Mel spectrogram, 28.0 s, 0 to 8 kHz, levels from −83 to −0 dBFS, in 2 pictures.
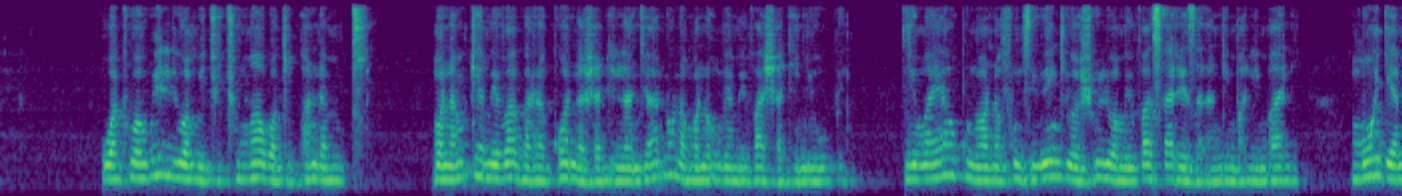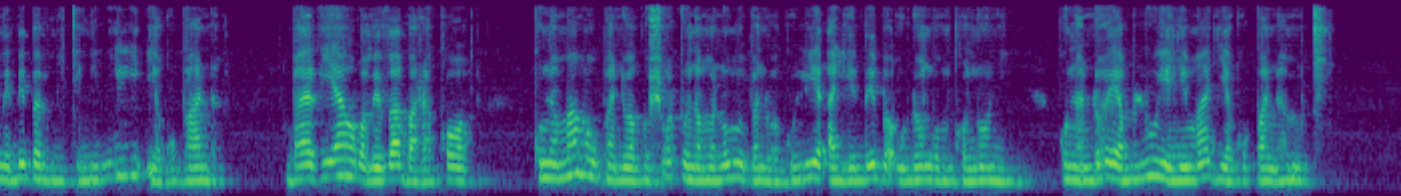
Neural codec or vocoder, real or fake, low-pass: vocoder, 22.05 kHz, 80 mel bands, HiFi-GAN; fake; 7.2 kHz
